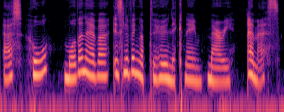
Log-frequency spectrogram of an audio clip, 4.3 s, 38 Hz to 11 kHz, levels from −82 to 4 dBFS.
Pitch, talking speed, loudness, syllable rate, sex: 225 Hz, 170 wpm, -19 LUFS, 5.4 syllables/s, female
